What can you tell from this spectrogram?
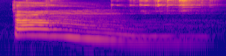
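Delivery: तंग said clearly with a firm nasal; teacher stressing the nasal in तंग; model pronunciation. Shown as a demonstration. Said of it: "आप उच्चारण पे ध्यान दीजिए".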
